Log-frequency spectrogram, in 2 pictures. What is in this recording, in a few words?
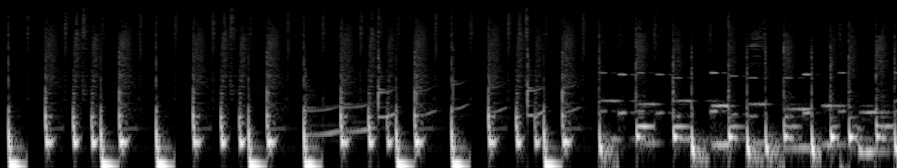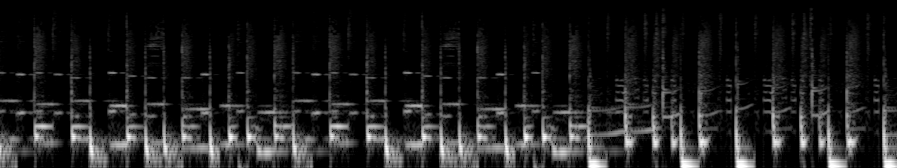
guitar lead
